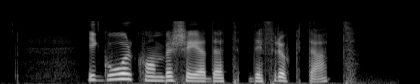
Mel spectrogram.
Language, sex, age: Swedish, female, 53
